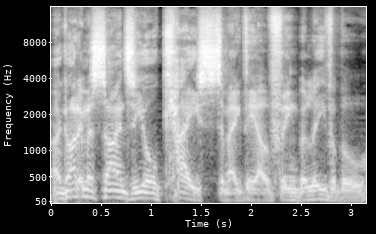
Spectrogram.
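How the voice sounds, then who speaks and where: Over music in the background, a man puts on a raspy character voice at a fairly low pitch. He talks at a very fast pace with very even loudness. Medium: audio drama. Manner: gruff, crude, defensive.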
